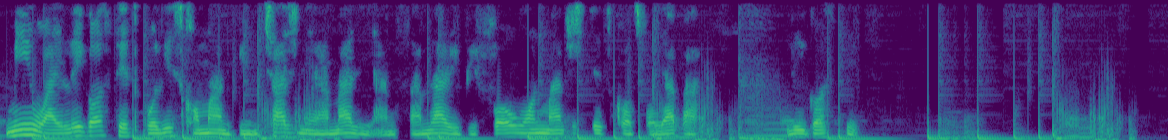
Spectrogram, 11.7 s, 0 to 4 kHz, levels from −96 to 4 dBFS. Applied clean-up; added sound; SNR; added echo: none; Drum kit; 9 dB; none.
